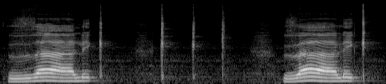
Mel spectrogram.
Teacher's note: huruf Kaf disukunkan Munculkan sifat Hames percikan nafas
